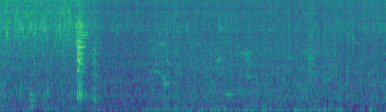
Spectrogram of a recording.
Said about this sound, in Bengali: আমরা দুটো দুটো করে মাছ ভেজে নেব।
